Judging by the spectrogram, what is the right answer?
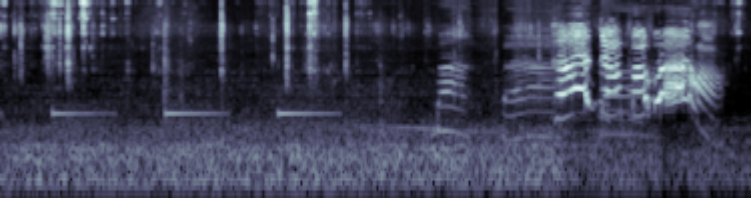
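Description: Keys jangle in a few short metallic bursts near a car, heard under family chatter and a voice, followed by louder high-pitched squeals.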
